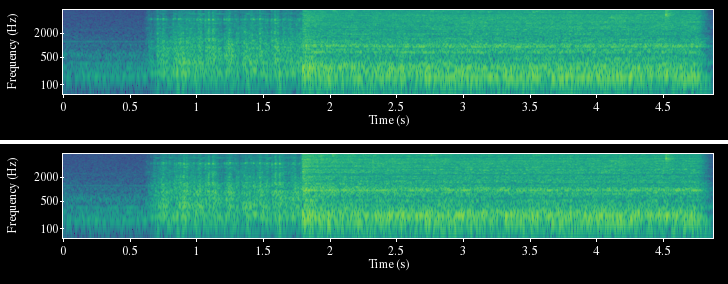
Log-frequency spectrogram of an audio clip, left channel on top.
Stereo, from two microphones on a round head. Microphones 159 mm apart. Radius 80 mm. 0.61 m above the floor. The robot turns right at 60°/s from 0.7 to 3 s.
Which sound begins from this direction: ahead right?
Frying, at 1.8 s.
